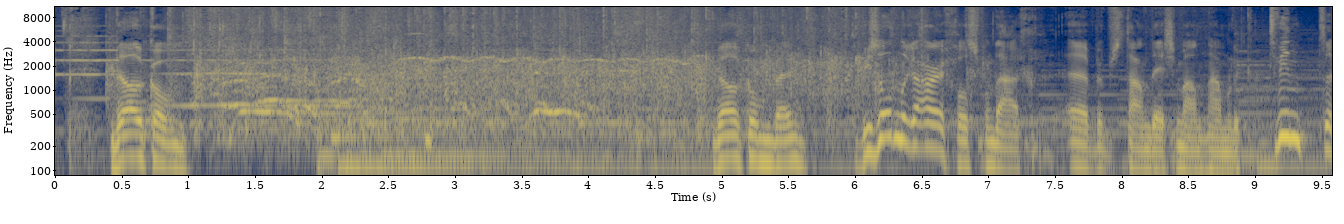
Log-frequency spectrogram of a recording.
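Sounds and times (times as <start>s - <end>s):
sizeable studio audience applauding in Amsterdam: 0.1s - 7.3s
speech: 0.4s - 1.2s, 4.9s - 9.5s
low hum: 1.8s - 5.9s.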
